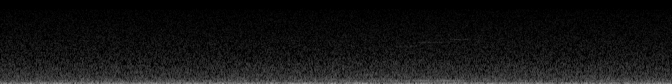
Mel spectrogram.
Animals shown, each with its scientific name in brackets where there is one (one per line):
Hermit Thrush (Catharus guttatus)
